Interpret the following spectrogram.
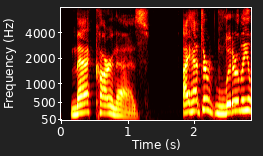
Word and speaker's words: Mhekharnaz: How do you pronounce it? It's Fletcher Macarnaz. Macarnaz.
